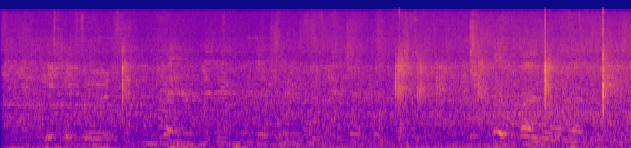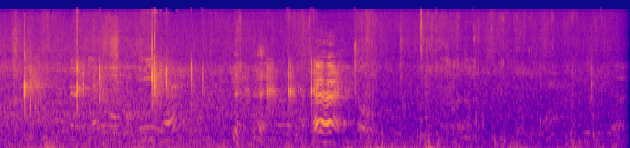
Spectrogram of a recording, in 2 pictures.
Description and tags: A minidisc recording of people playing boules. You can hear voices and the sound of the balls being kicked together. I recorded this in Collobrieres, France.
ambience, field-recording, france, game, noise, voice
